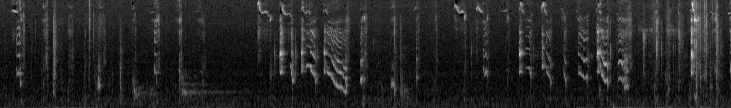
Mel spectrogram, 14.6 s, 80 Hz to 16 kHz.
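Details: Male Pomeranian puppy at home, brought in October 2021, whimpering in bursts: short high squeaks and thin falling whines, with clicks and soft rustling between calls in a small room.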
